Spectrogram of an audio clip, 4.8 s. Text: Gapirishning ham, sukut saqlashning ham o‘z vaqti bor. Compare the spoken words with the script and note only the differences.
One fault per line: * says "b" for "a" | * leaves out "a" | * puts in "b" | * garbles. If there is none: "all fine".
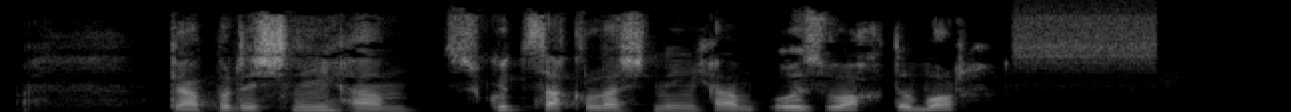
all fine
